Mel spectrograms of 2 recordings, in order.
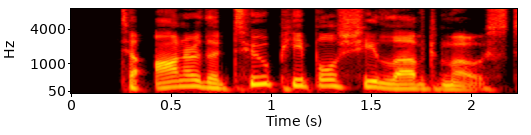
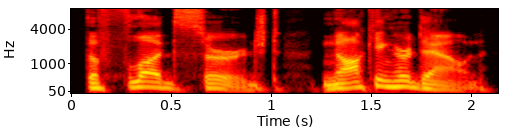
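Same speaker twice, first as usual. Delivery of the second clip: plain reading voice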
